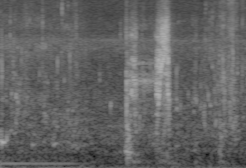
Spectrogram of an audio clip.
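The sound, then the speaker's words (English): A small boat steered with paddles moves through water, with two brief splashing swishes standing out over a soft, steady wash of water; no one speaks. “Found your boat!”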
